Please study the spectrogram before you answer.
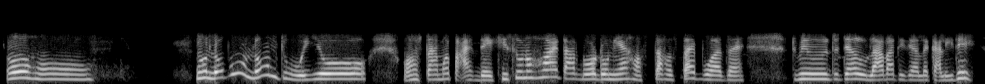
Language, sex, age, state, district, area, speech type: Assamese, female, 30-45, Assam, Charaideo, rural, conversation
